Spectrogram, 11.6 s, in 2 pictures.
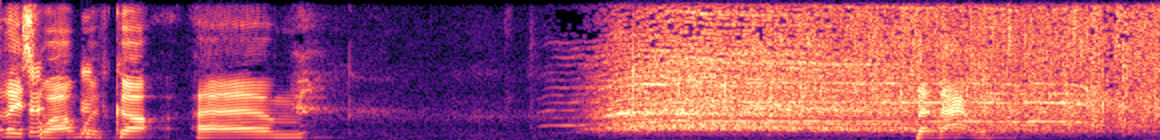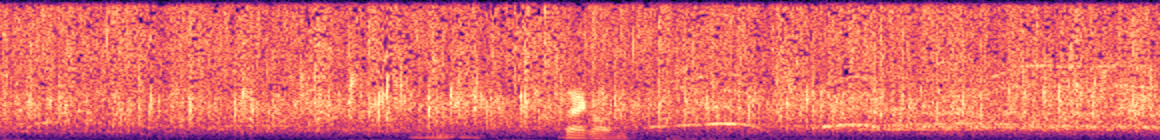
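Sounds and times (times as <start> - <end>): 
speech: 0.0 - 1.7, 4.6 - 5.2, 7.9 - 9.1
applause sound effect: 3.1 - 11.5.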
